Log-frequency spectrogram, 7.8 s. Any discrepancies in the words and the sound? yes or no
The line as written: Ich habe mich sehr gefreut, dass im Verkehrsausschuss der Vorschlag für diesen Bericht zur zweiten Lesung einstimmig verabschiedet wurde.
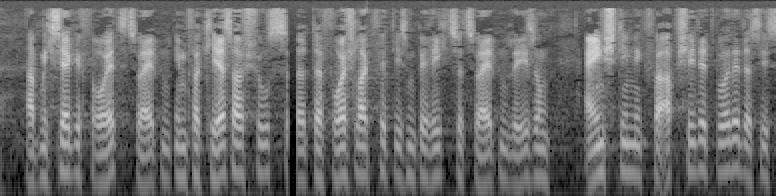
yes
